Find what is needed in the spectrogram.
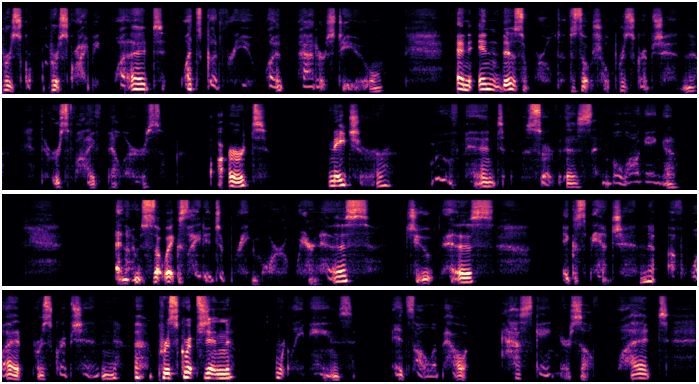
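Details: Adult woman with spasmodic dysphonia that developed after stress and illness while building her business, still audible in her voice; treating it naturally without Botox.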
